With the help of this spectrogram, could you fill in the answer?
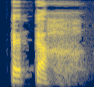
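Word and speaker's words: פתח: También mencionaba la palabra puerta, pero la pronunciación no escuché si era Petach o Petach. Petach.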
